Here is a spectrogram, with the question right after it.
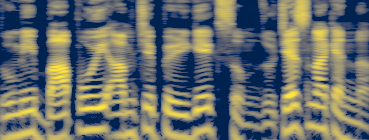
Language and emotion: Goan Konkani, disgusted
